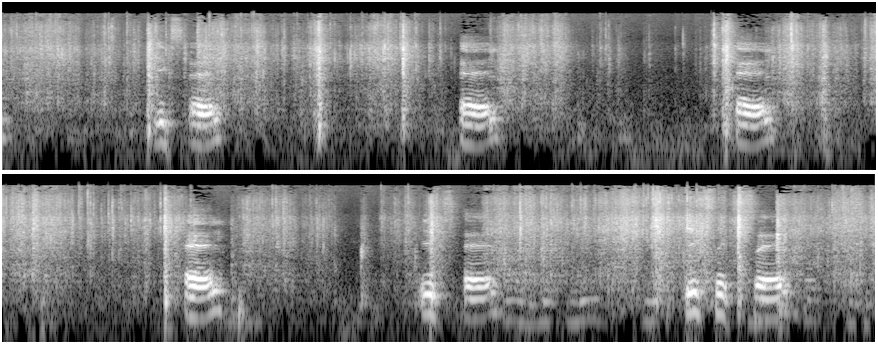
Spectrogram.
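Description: Plastic wrapping crinkles and rustles as packages are handled.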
